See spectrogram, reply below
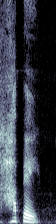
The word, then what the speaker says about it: Rapéh: I say it in a very Western way, because actually the way they pronounce it is Rapéh. It comes from Brazil, and in Brazil they don't pronounce the R, so as like we do in the Netherlands.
